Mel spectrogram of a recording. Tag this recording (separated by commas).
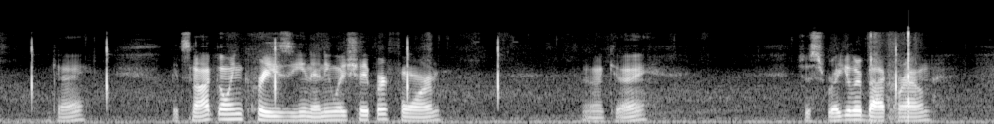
Speech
